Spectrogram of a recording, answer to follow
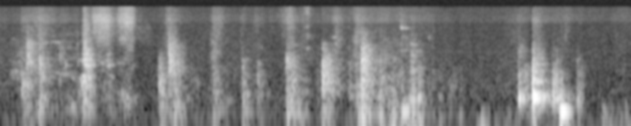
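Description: Faint scattered knocks, clicks and rustles of a person moving about a small room, fetching a book off-camera.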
